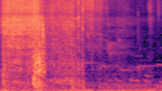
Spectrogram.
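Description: A flat cut-out Halloween yard-stake sign scraping as it is slid out of a stack in a cardboard display box: one brief scrape in the first half second, then faint store background.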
